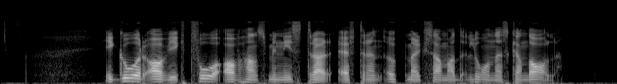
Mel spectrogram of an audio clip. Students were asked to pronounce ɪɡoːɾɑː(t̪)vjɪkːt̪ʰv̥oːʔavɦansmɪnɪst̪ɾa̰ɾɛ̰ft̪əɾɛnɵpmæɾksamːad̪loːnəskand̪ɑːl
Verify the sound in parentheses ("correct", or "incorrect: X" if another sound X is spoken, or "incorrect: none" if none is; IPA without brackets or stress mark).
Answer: incorrect: none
